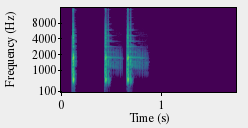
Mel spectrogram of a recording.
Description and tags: a minimal loop percussion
